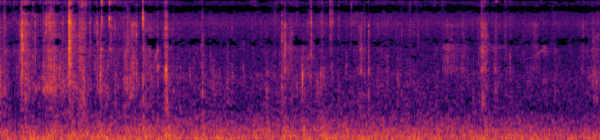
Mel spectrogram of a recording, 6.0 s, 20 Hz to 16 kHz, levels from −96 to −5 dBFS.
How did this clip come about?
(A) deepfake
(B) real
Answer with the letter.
A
